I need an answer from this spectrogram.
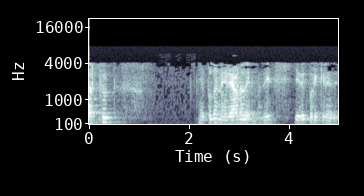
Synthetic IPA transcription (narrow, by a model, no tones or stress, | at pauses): ɐɾkjuːʈ | ɛpːoðɯnɛːɾɐjaːnɐðɯɛnbɐðɐɪɪðɯkʊrɪkːɪrɐðɯ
